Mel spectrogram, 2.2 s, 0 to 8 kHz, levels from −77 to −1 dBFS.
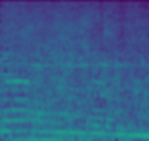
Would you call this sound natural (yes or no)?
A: no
